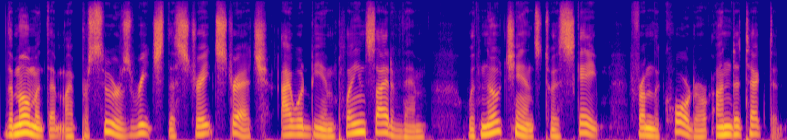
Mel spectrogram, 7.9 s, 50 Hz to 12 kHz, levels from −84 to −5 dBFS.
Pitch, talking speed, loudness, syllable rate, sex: 140 Hz, 200 wpm, -22 LUFS, 5.4 syllables/s, male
